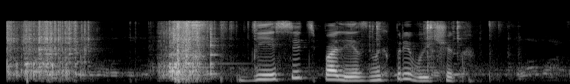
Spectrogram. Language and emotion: Russian, neutral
